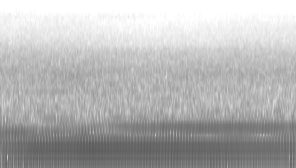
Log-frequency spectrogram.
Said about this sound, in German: Dass das Stück jetzt keine Lärmdiskussion auslösen sollte, aber was es ganz sicher in Frage stellt, ist das, wie weit uns eigentlich dieser Klang Auto, Straße, Gürtelreifen eigentlich formatiert als Menschen.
